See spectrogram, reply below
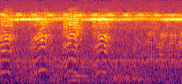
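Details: Guianan cock-of-the-rock (Rupicola rupicola) in the Brazilian Amazon giving harsh, nasal, arching squawks, three or four about half a second apart, over a steady high insect drone.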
